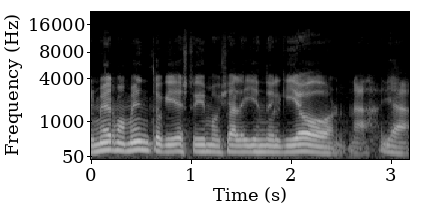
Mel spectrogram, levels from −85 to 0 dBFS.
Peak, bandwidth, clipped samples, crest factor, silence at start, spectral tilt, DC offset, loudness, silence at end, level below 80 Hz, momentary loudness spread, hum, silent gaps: -12 dBFS; 13.5 kHz; under 0.1%; 16 dB; 0 s; -7.5 dB/octave; under 0.1%; -29 LUFS; 0 s; -66 dBFS; 11 LU; none; none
